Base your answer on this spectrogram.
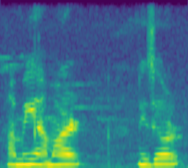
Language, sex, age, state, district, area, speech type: Assamese, female, 45-60, Assam, Golaghat, rural, spontaneous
